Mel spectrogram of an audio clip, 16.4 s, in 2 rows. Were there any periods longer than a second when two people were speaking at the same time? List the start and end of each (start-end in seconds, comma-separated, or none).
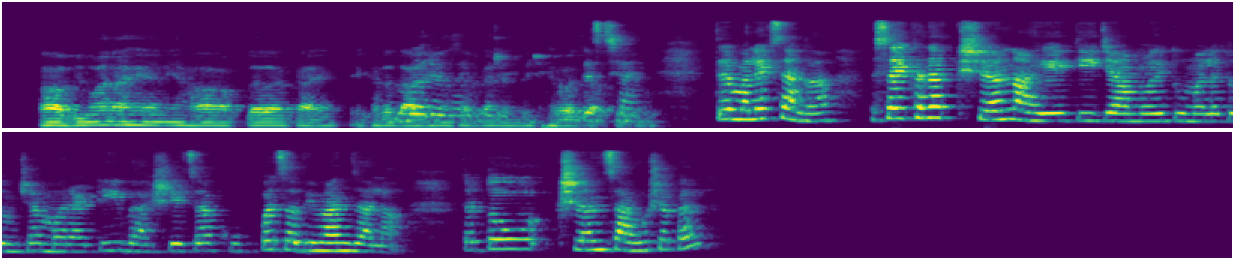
2.7-4.3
